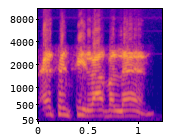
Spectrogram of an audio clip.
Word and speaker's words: SNC-Lavalin: You're talking about SNC-Lavalin. – Yeah. – That's how it's said.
